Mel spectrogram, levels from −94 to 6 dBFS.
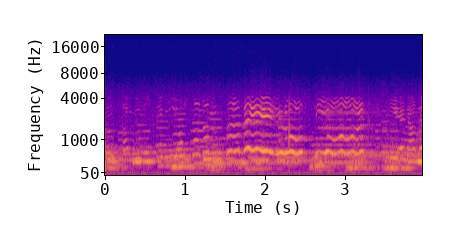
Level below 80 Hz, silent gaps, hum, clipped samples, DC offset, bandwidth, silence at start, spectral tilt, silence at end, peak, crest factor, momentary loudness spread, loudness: -54 dBFS; none; none; under 0.1%; under 0.1%; 6.2 kHz; 0 s; -8 dB/octave; 0 s; -8 dBFS; 16 dB; 10 LU; -25 LUFS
